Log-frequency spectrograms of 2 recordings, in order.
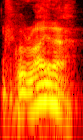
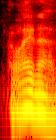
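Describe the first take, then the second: First: The name is said harshly, like a sharp order. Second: The name is said gently and softly. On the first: "That sounds like, get in here" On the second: "that sounds soft"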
